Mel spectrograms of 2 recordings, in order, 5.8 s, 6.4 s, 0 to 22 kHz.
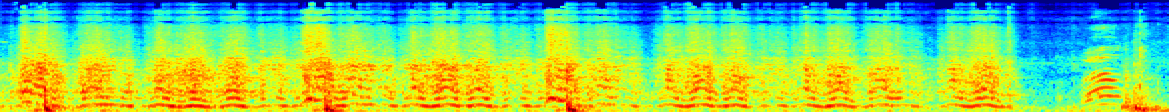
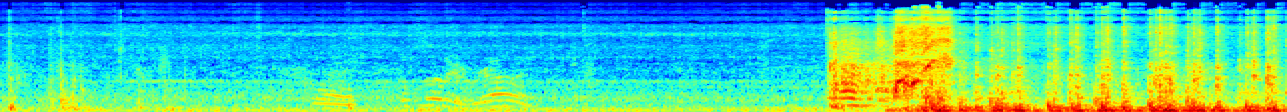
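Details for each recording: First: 1978 Pontiac Firebird with a 305 V8, abandoned since 1989; the engine is primed with gas poured down the carburetor and the fuel line is off the dirty tank. Uneven starter churn with an occasional cough, but it never catches. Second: 1978 Pontiac Firebird with a 305 V8, abandoned since 1989, at first start with a working fuel pump. After a quiet stretch it catches and settles into a strong, even rumble without misses or knocks; it runs normally.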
